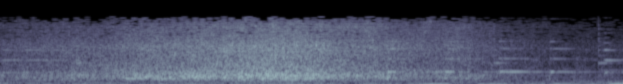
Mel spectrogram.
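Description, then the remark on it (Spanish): Steady rushing of flowing river water, a continuous broad wash that swells slightly louder in the middle and eases off toward the end, with no voices. “Ya en muchas ocasiones había oído las voces, el río, pero hoy sonaban diferentes.”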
